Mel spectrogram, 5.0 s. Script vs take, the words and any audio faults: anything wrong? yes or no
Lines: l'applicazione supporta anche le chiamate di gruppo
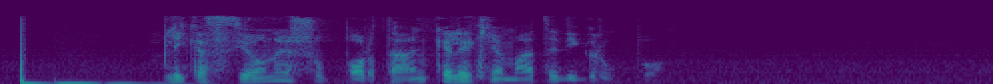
no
